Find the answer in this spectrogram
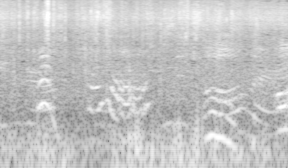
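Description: German shorthaired pointer puppies giving several short, high yips and whines as they play and jump up at a person.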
